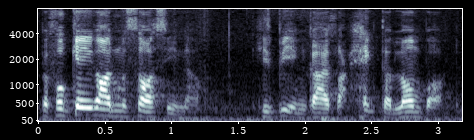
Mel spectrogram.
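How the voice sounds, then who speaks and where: Talking solo to camera on his own channel, this young man previews an upcoming fight with casual enthusiasm despite a cold that leaves him sniffly. He speaks fast at medium pitch, expressive and a little mellow, repeating phrases and restarting often with plenty of fillers. A slight hiss or hum runs underneath.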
